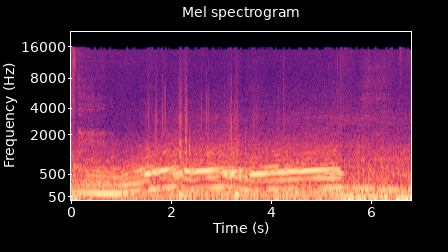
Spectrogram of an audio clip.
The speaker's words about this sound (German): Und dafür hat der GLA 45S noch mehr zu bieten. Die Launch Control ist sowieso serienmäßig, also ein Einfluss auf die Bremse, den anderen aufs Gas, Bremse loslassen und ab geht's.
